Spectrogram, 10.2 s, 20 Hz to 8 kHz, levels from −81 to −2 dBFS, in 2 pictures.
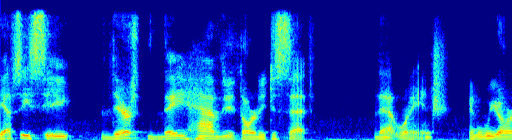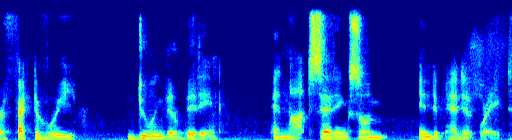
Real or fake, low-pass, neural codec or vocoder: fake; 7.2 kHz; codec, 16 kHz, 2 kbps, X-Codec, HuBERT features, trained on general audio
